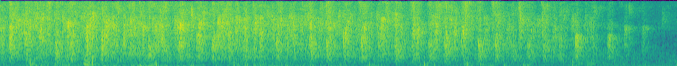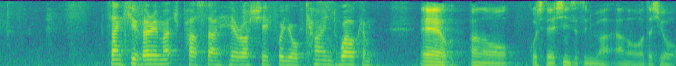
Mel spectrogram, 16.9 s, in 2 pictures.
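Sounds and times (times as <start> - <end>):
audience applause: 0.0 - 8.4
speech: 9.9 - 16.9.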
